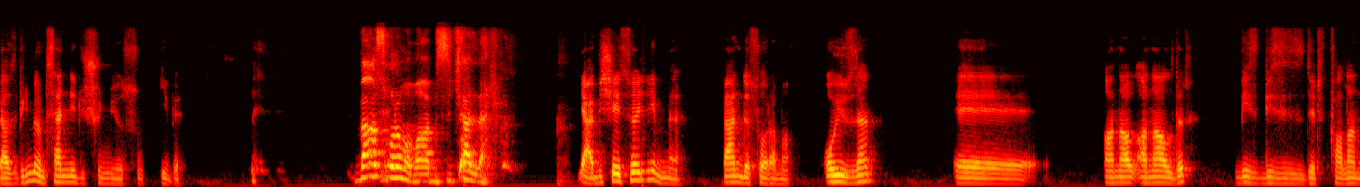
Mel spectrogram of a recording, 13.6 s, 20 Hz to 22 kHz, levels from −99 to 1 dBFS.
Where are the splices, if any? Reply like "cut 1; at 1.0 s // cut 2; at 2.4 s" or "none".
none

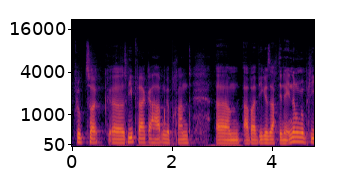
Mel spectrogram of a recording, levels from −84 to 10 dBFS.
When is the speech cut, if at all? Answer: cut 1; at 1.1 s // cut 2; at 3.4 s

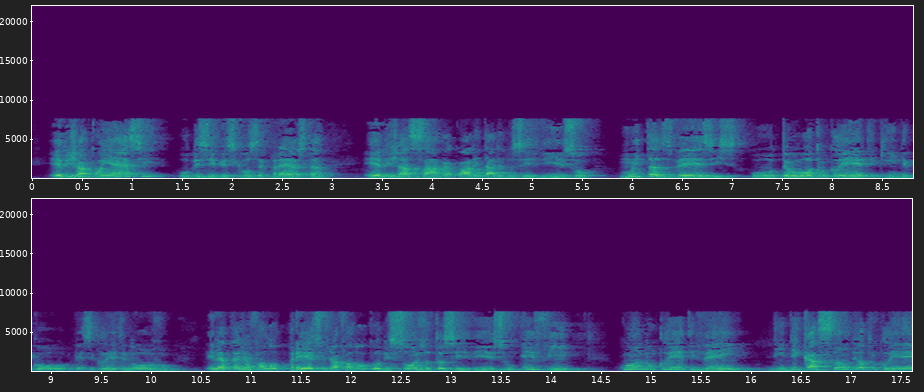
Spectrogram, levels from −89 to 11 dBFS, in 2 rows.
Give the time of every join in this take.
cut 1; at 1.6 s

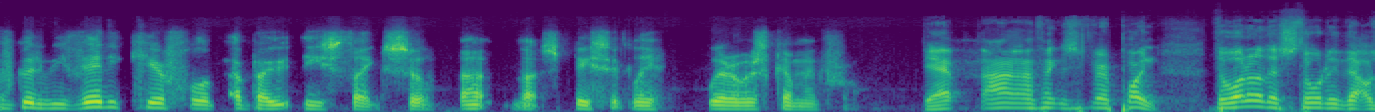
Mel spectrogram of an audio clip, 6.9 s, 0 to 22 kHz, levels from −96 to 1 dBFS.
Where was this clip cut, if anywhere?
cut 1; at 1.0 s

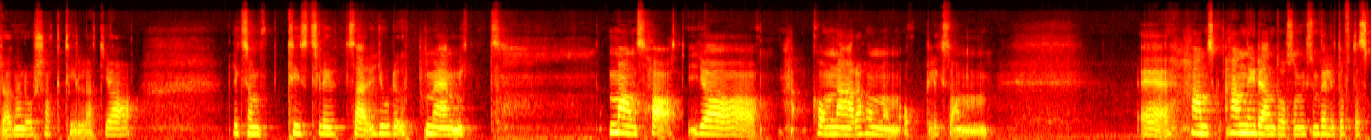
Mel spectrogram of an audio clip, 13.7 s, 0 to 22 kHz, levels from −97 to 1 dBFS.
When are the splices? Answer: cut 1; at 6.8 s

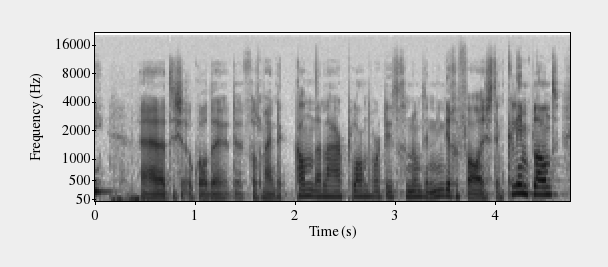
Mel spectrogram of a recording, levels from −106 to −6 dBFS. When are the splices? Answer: none

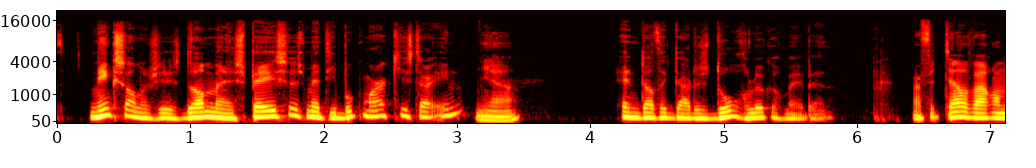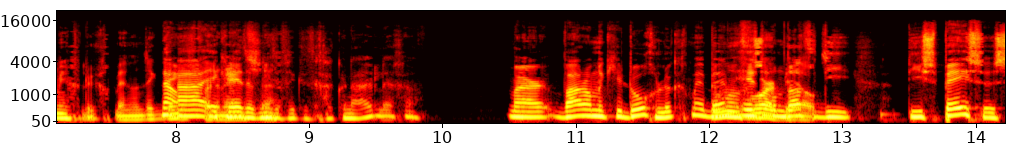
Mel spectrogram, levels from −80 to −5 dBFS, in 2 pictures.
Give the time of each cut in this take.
cut 1; at 8.0 s

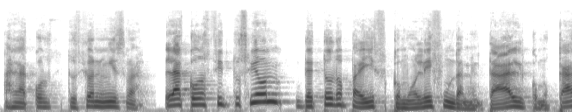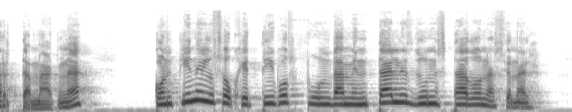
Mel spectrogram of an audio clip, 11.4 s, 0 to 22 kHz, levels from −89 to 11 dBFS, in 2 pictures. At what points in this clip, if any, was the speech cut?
cut 1; at 1.5 s

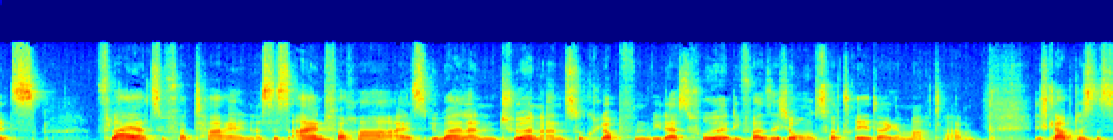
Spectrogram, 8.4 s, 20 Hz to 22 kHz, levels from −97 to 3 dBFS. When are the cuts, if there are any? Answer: none

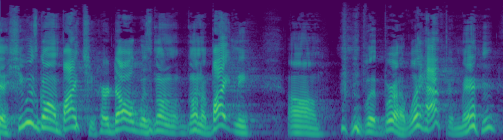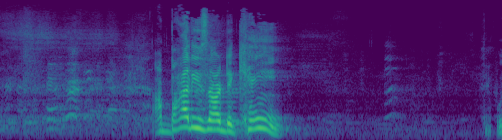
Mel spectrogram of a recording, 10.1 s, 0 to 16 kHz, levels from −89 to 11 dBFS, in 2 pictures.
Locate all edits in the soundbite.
none

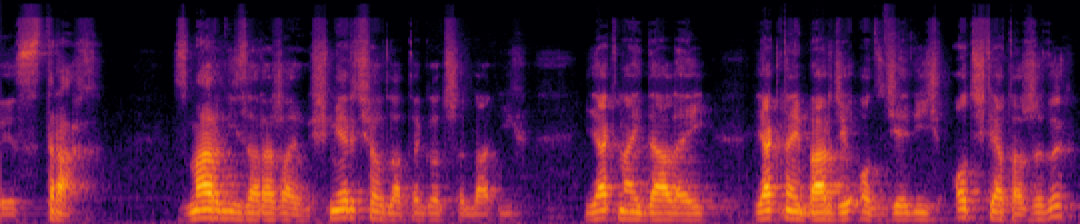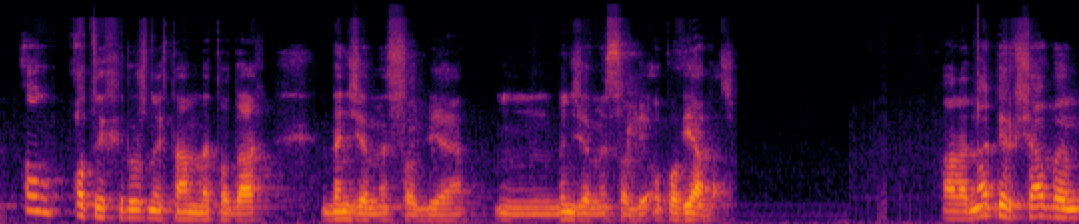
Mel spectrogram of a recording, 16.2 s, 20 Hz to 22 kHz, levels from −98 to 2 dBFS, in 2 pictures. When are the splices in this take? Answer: none

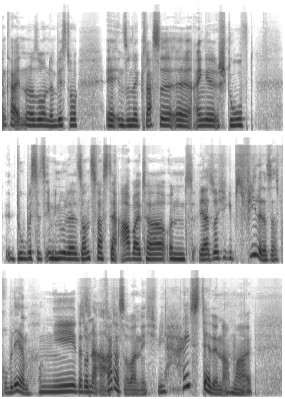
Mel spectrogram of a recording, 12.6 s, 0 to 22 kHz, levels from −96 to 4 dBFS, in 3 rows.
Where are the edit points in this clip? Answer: cut 1; at 7.1 s // cut 2; at 9.0 s

